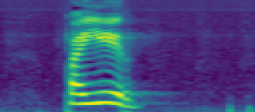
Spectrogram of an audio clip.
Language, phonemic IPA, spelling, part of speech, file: Tamil, /pɐjɪɾ/, பயிர், noun, Ta-பயிர்.ogg
- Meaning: 1. crops 2. any useful vegetable plant 3. a tender sprout 4. chirping of birds 5. hint, signal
